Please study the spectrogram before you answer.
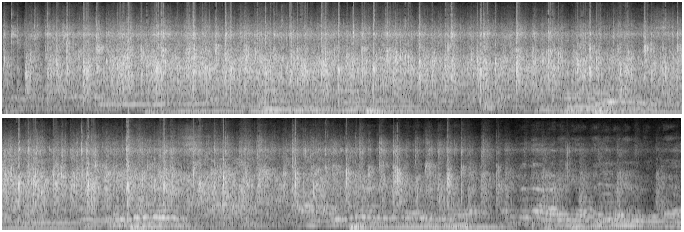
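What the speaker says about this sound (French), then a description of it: "Est-ce que tu peux donner une forte acclamation au Seigneur?" A church congregation applauds and cheers in acclamation for the Lord, with sustained clapping mixed with raised voices and some tonal singing or music underneath.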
